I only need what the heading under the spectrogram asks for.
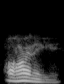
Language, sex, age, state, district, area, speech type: Assamese, male, 30-45, Assam, Golaghat, urban, conversation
